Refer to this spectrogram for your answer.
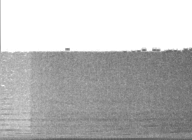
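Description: A car engine revs up and accelerates as it chases another car, its low growl rising steadily in pitch as it gains speed, loud with no voices over it.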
